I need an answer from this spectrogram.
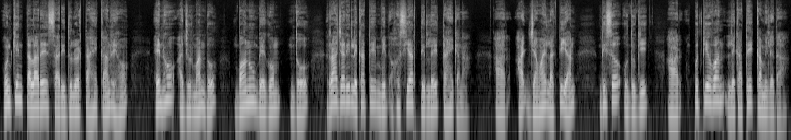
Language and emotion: Santali, neutral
